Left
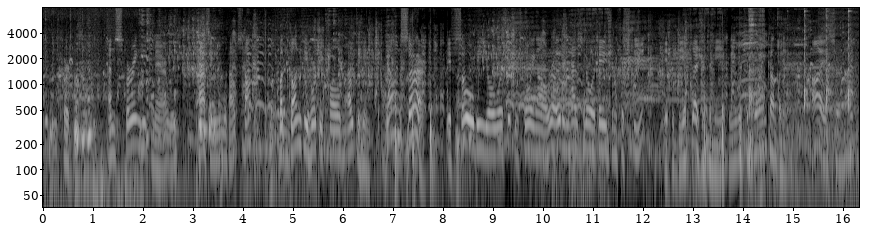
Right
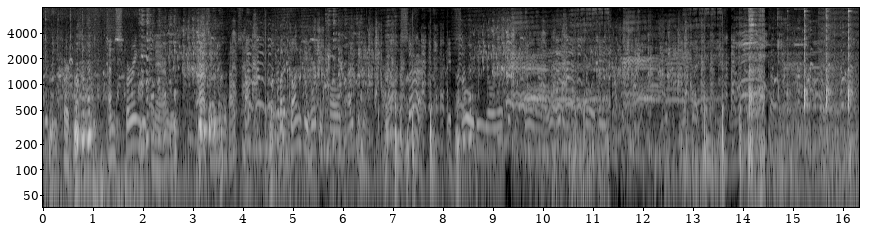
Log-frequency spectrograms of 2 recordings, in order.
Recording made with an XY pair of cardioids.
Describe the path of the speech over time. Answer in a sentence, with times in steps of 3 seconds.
You can hear the speech on the right from 0 s, in the centre from 3 s and on the left from 6 s.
